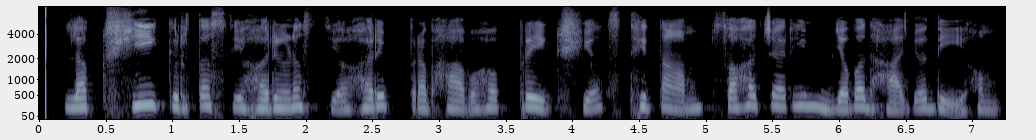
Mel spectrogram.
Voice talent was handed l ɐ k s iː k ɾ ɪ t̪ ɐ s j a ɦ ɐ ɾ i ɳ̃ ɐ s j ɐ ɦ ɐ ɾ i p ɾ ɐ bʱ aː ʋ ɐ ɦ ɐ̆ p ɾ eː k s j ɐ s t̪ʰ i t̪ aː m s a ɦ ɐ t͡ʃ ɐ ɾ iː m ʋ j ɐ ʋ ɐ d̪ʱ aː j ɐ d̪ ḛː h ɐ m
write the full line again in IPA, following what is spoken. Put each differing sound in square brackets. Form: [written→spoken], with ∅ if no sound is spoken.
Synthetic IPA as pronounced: l ɐ k [s→ʂ] iː k ɾ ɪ t̪ ɐ s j [a→ɐ] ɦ ɐ ɾ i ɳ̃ ɐ s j ɐ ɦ ɐ ɾ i p ɾ ɐ bʱ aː ʋ ɐ ɦ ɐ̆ p ɾ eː k [s→ʂ] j ɐ s t̪ʰ i t̪ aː m s [a→ɐ] ɦ ɐ t͡ʃ ɐ ɾ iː m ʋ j ɐ ʋ ɐ d̪ʱ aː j ɐ d̪ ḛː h ɐ m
